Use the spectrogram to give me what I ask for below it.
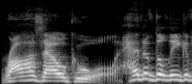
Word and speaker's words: Ra's al Ghul: of people typing away, "That's not how you say his name, it's pronounced Raysh!" Every single time that I mention Razz al Ghul in a video, I deal with an influx of these comments.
